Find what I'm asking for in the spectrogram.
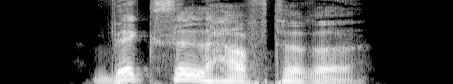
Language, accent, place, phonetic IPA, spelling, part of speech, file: German, Germany, Berlin, [ˈvɛksl̩haftəʁə], wechselhaftere, adjective, De-wechselhaftere.ogg
- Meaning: inflection of wechselhaft: 1. strong/mixed nominative/accusative feminine singular comparative degree 2. strong nominative/accusative plural comparative degree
